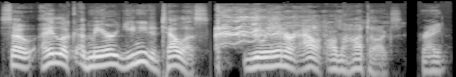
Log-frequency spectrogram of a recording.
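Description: A man hosts a casual podcast chat. His pitch moves around in a lively way and his delivery is animated and joking. The sound is dry, with very little room in it. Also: moderate pace, dry recording. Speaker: podcast host.

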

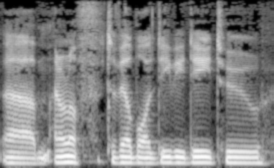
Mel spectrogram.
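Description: A man's voice: on the low side, monotone, fairly quick. A man co-hosting a casual podcast chat, chiming in with brief, hesitant remarks.

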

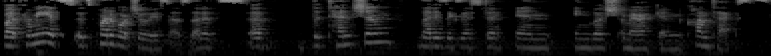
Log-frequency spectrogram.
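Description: A woman's voice: mid-range voice, moderate pace. A woman from Sweden, chatting casually as an interview guest, searching for words and repeating for emphasis. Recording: echoey room with background noise.

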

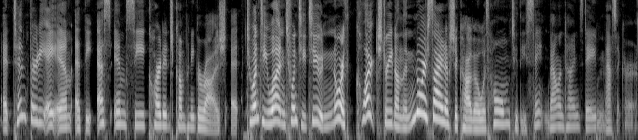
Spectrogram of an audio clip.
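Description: A woman's voice: medium pitch, very animated, measured pace, few pauses, smooth, no room sound. Playful woman co-hosting, close dry sound. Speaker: podcast co-host. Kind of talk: casual true-crime storytelling among friends.

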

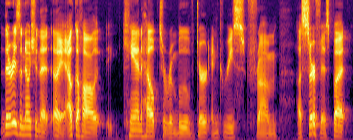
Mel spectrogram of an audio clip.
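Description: A man co-hosting a podcast as a cosmetic scientist, with a gravelly voice, explaining things in a relaxed, chatty way. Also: lowish voice, measured pace. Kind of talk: casual chat.

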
